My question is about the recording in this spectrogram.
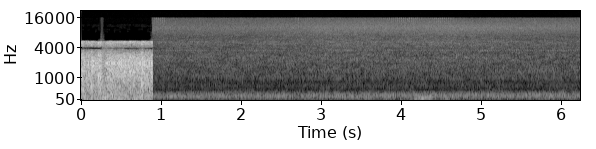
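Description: Loud roar of a large fireball going up. It cuts off suddenly about a second in, leaving only a faint hiss and low rumble.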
